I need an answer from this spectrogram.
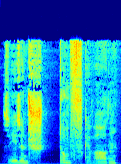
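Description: A reader voicing a reserved, earnest Englishman who speaks in a hushed, half-whispered, measured way in an audiobook. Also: medium pitch, gravelly, husky, heavily acted. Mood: grave. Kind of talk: audiobook reading.

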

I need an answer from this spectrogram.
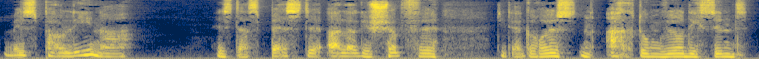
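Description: A reader voicing a reserved, earnest Englishman who speaks in a hushed, half-whispered, measured way in an audiobook. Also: medium pitch, gravelly, husky, exaggerated voice. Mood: stern. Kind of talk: audiobook reading.

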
